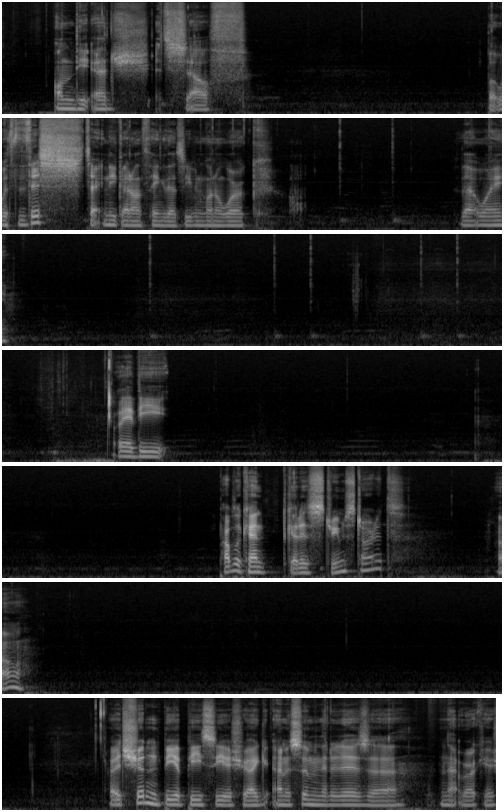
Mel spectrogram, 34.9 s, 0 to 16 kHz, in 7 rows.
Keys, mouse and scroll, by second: 0.3-1.1 scroll up 1, 0.6-1.1 shift+middle drag, 1.5 scroll up 1, 1.6 middle click, 5.1 middle click, 5.2-6.4 scroll down 3, 5.9-6.6 middle drag, 6.4-7.1 scroll down 1, 8.4 middle click, 8.6-11.5 scroll up 2, 11.5-12.7 middle drag, 14.4 middle click.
